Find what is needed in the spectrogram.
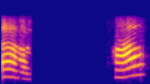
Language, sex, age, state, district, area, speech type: Manipuri, female, 30-45, Manipur, Chandel, rural, conversation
